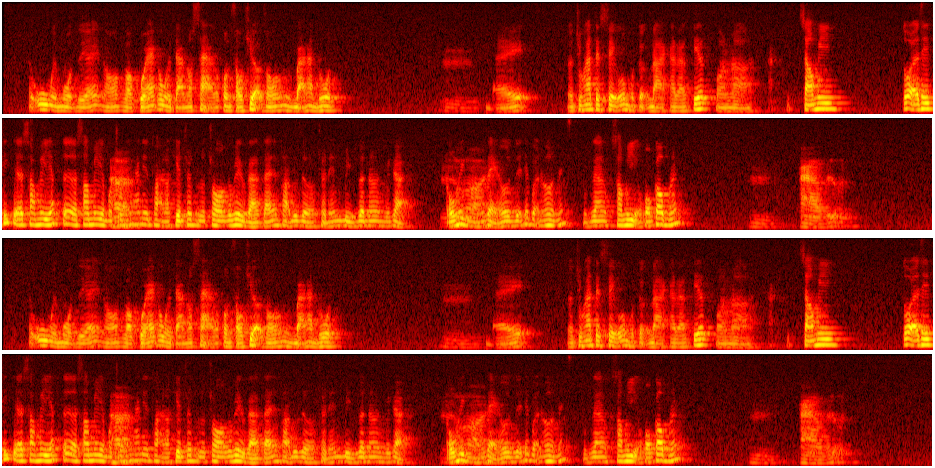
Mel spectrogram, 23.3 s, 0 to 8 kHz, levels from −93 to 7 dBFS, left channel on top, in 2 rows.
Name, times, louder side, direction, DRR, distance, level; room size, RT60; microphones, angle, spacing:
voice 1, 0.3-4.2 6.1-6.6 7.1-9.4 10.0-10.4 11.3-16.7 17.2-20.1, left 1 dB, 20° left, 9 dB, 0.8 m, -27 dB
voice 2, 5.5-5.9 9.0-9.2 13.0-13.3 17.1-17.7 21.0-21.3 21.6-22.2, left 1 dB, 85° left, 2 dB, 4.9 m, -37 dB
13.5 x 12.0 x 4.9 m, 0.42 s
head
